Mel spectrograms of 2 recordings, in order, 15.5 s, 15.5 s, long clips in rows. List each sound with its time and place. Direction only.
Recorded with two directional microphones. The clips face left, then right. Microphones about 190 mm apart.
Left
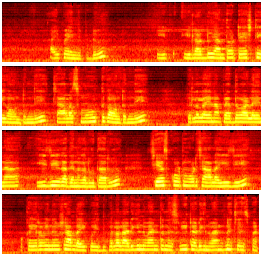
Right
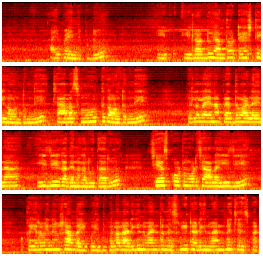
0.7 s speech: 45° left (ahead or behind)
2.7 s speech: 45° left (ahead or behind)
